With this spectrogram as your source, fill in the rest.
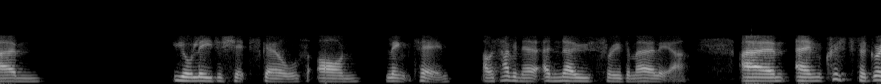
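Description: The whole clip runs through the Bluetooth CVSD headset codec, so the speech sits in a narrow 150 Hz to 3.5 kHz band. The one-bit slope coding, which fits a 64 kbps link, is plainly audible: grainy hiss underneath, scratchy sibilants and roughness on loud bright moments.

At 3.25 s there's a Bluetooth headset packet repeat. About 7.5 ms of audio went missing, which points to two lost packets, and the chip replayed old data instead. With the gap that short, you get a quick buzzy tick rather than a sustained tone.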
